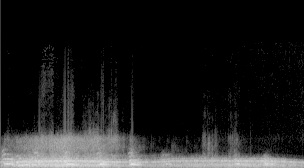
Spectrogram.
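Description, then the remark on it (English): A dog, Sergeant Preston's wonder dog King in the Yukon, barks and yips repeatedly over a steady rushing background noise that fills the whole stretch, with one sharper louder bark near the middle. “Now back to the days of the gold rush when Sergeant Preston and his wonder dog King battled through storm and snow to preserve law and order as they met the challenge of the Yukon.”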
